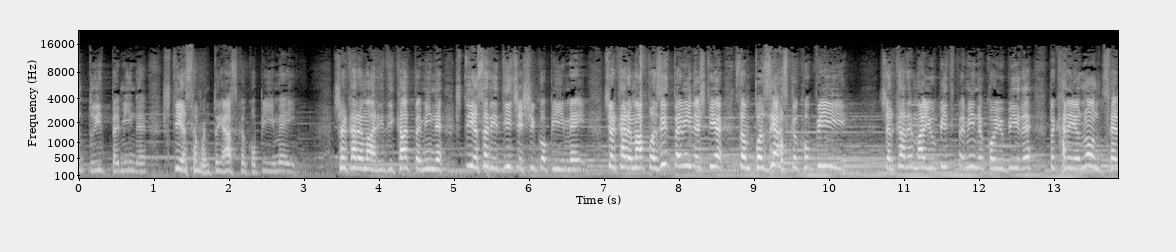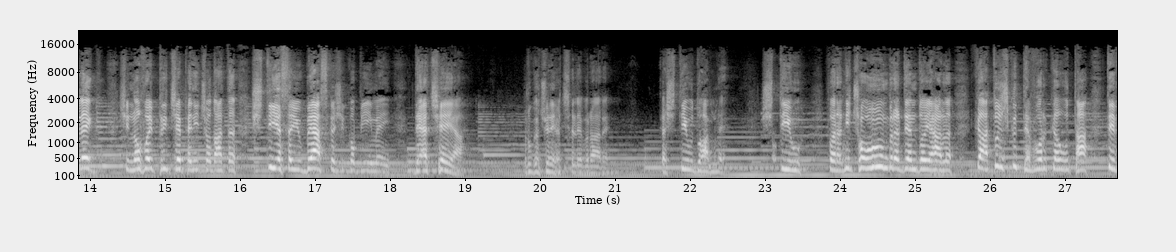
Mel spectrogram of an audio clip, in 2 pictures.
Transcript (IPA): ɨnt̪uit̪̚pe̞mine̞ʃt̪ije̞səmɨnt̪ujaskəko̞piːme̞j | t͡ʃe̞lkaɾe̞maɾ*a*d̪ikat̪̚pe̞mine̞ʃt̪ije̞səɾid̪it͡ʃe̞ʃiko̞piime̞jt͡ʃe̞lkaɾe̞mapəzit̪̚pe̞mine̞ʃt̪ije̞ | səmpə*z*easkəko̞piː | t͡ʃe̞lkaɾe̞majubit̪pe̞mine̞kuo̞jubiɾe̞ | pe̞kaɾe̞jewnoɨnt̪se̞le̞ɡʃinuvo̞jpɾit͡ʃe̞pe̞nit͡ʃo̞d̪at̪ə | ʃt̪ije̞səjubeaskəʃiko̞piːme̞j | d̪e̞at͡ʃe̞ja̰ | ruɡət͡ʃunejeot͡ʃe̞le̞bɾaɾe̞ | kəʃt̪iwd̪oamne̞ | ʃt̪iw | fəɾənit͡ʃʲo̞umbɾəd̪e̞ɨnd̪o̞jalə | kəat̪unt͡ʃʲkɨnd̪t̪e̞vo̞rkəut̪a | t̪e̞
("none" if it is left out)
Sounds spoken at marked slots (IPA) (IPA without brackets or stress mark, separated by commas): i, z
